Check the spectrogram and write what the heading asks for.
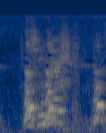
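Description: A dog vocalising: one drawn-out call of about a second with a wavering pitch.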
